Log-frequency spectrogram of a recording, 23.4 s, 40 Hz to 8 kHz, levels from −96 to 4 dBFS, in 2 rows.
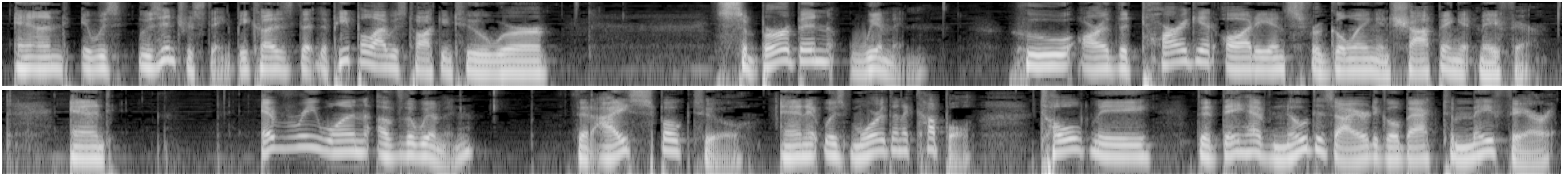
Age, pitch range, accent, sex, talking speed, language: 50-69, 110-140 Hz, American, male, 145 wpm, English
